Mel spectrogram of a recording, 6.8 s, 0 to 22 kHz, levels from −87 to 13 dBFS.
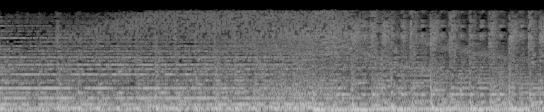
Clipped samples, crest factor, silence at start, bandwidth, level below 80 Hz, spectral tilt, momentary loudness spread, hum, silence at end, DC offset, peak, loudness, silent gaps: under 0.1%; 12 dB; 0 s; 16 kHz; -22 dBFS; -4.5 dB/octave; 2 LU; none; 0 s; under 0.1%; -4 dBFS; -17 LUFS; none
